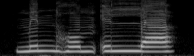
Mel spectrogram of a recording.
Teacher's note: یہاں حکم ہے اظہار شفوی. ہم میم کو ظاہر کریں گے اور بغیر غنہ سے یہ حکم کو ادا کریں گے · کلمت الا میں لام پہ تشدید ہے. 2 حرف کے برابر ہمیں لام کو پڑھنا ہے کیونکہ تشدید کی اصلیت 2 حرف ہوتی ہے.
